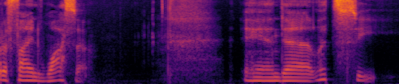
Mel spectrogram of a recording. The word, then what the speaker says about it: Wausau: How do you say that? Wausau? – Wausau.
